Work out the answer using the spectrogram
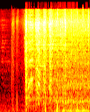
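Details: Hard starting, suspected gasoline flooding: short cranking, then the engine catches with a rough uneven beat before settling.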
